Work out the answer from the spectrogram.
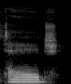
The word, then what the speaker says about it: Tage: going to say is your name is Tage and I'm sure people make jokes about rage how it rhymes with rage but I'm going to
